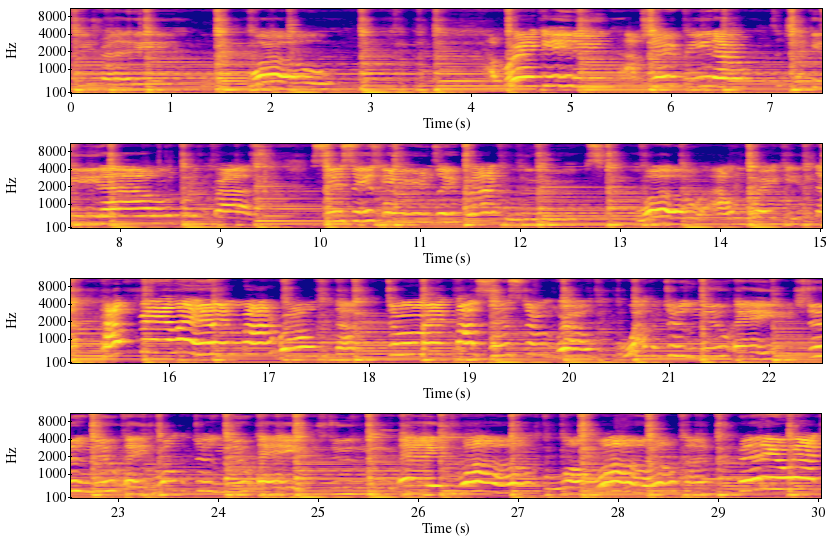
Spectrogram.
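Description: A live acoustic cover of a rock song: an acoustic guitar strummed in a steady rhythm under a woman's lead vocal sung into a microphone.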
